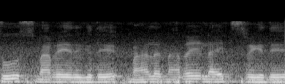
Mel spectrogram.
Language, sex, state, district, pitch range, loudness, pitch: Tamil, male, Tamil Nadu, Kanyakumari, 110-125 Hz, -13 LUFS, 115 Hz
